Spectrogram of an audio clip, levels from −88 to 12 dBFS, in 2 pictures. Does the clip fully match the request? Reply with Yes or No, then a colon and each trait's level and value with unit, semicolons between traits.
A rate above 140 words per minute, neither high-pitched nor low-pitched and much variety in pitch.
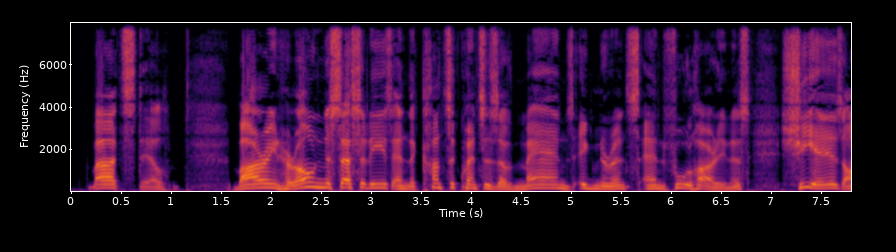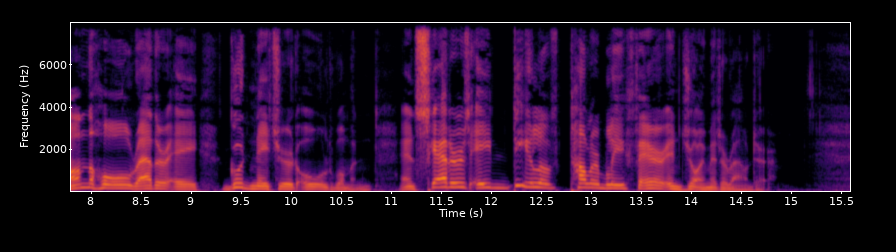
No: slow, 135 wpm; medium, 150 Hz; wide, 7.1 semitones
